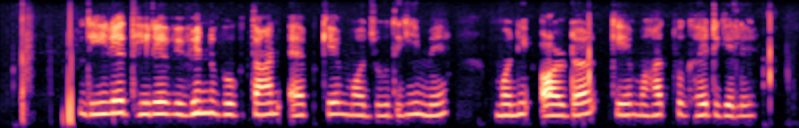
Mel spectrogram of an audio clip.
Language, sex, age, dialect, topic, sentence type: Maithili, female, 31-35, Eastern / Thethi, banking, statement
